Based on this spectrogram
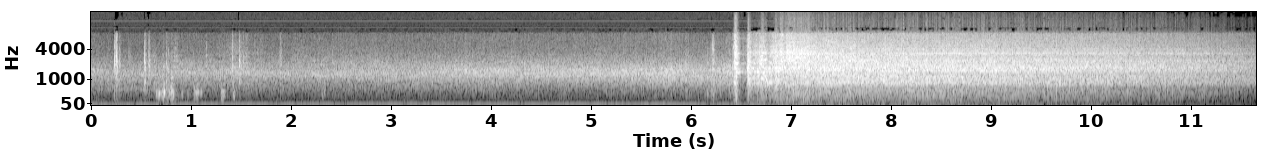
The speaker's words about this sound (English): everything seems pretty good so far. Temperature seems to be holding steady. I'm going to take a little test drive up the road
